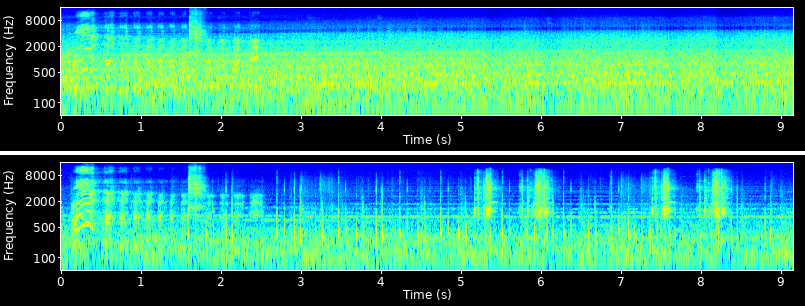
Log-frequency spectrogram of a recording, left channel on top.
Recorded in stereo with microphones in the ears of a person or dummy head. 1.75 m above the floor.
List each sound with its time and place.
0.1 s laughter: 60° right (ahead or behind), 1.1 m; by 2.5 s 25° left (ahead or behind), 1.8 m
1.6 s chewing: 80° right, 8 m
